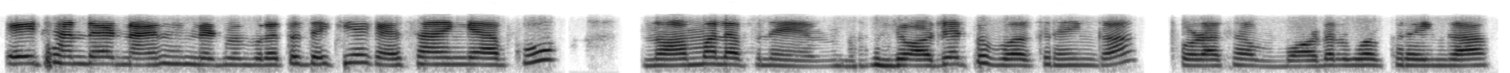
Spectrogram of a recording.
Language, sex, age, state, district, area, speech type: Urdu, female, 30-45, Telangana, Hyderabad, urban, conversation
